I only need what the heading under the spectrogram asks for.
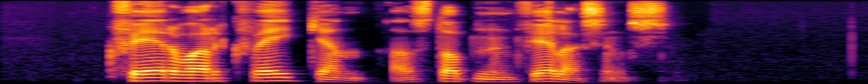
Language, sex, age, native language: Icelandic, male, 20-29, Icelandic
